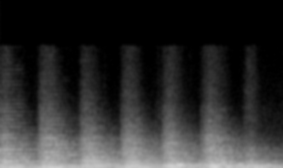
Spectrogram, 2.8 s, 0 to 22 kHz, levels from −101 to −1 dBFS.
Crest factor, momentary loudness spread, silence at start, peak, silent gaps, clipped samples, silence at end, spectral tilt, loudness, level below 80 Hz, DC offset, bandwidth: 16 dB; 3 LU; 0 s; -8 dBFS; none; under 0.1%; 0 s; -7.5 dB/octave; -24 LUFS; -38 dBFS; under 0.1%; 8.8 kHz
